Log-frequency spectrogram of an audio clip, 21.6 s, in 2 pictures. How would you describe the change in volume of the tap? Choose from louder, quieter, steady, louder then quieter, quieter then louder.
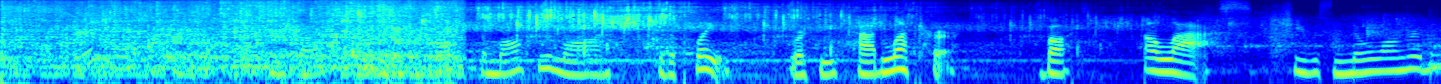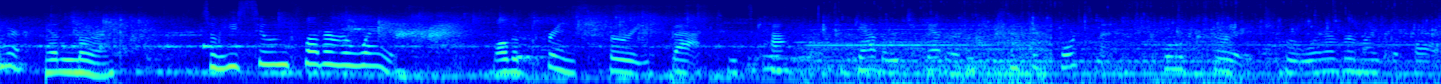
quieter.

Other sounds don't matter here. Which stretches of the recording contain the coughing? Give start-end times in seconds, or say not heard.
not heard.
